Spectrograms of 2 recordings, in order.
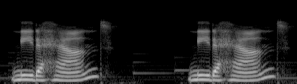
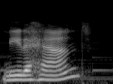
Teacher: But notice you do the rising intonation to make it sound like a question.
